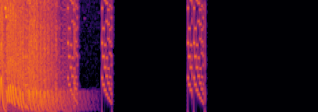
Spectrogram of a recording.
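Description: Short electronic zaps from an arcade game blip a few times.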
